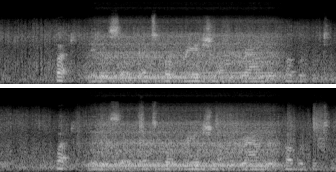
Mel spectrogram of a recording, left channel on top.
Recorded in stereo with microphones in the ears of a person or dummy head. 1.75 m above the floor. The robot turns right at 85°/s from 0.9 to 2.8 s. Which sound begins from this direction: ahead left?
A man speaking, at 0.6 s.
